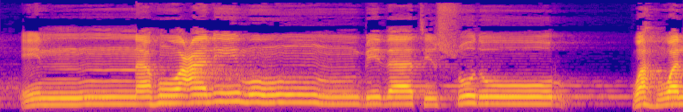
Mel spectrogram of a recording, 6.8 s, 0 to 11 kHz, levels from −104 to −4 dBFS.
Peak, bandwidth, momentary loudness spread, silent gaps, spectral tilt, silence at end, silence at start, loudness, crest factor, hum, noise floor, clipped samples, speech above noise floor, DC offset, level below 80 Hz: -2 dBFS; 10.5 kHz; 10 LU; none; -5 dB/octave; 0 s; 0.2 s; -19 LUFS; 18 dB; none; -41 dBFS; under 0.1%; 22 dB; under 0.1%; -70 dBFS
